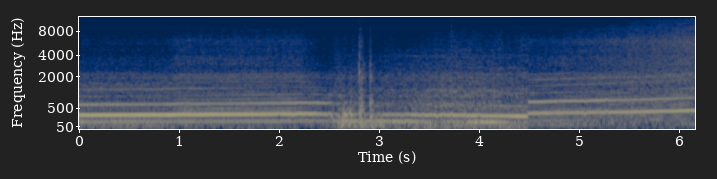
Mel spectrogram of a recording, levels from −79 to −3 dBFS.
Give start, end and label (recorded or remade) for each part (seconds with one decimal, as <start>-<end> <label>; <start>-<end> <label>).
0.0-2.0 recorded; 2.0-4.0 remade; 4.0-4.8 recorded; 4.8-5.6 remade; 5.6-6.2 recorded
